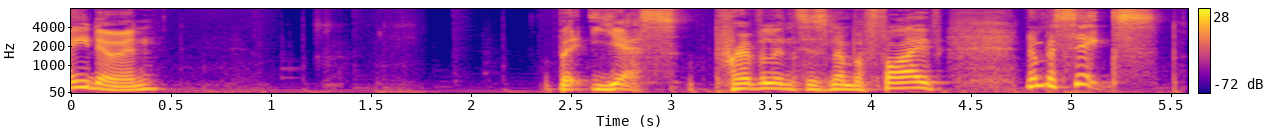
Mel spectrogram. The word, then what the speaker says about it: prevalence: prevalence you Legend yes the prevalence pronunciation the prevalence three schwas no two schwas I'm lying pre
